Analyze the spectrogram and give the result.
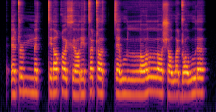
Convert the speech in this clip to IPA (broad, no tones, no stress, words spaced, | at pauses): ʔɛʈə˞mːɛtːɪ ɾʌqʷə˞ xʲɒ ɾɪtʌ ʈʌtːɛwu lːɔlːɔʃɒwʌ ɖɔwuɾə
